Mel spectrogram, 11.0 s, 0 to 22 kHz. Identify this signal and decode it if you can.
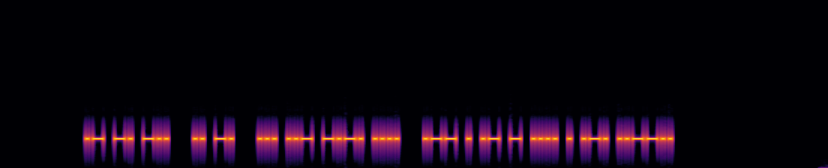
Morse code, heard as a keyed tone, about 25 wpm, 700 Hz. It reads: AND IN SUCH WEATHER?
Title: Sentences from Top 1000 Words - Review Part 5 - 25wpm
